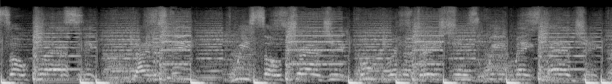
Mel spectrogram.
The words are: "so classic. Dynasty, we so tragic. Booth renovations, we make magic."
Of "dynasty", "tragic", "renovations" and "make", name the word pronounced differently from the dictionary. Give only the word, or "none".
dynasty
